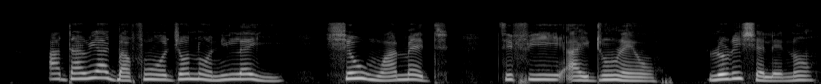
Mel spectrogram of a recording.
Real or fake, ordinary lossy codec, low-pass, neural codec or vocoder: fake; none; 7.2 kHz; codec, 16 kHz, 16 kbps, FunCodec, trained on LibriTTS, 50 frames a second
